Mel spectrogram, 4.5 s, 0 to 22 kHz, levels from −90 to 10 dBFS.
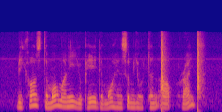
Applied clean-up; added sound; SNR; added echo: none; Clapping; -4 dB; none.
